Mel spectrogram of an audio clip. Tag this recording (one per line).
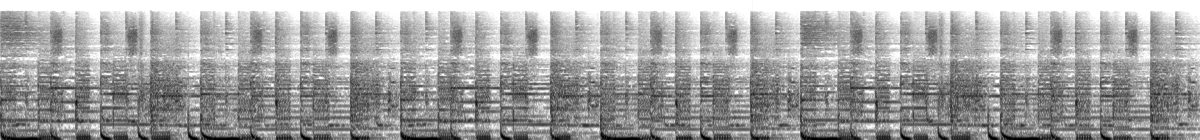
battle
gamedeveloping
games
gaming
indiegamedev
music
music-loop
victory
videogames
war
